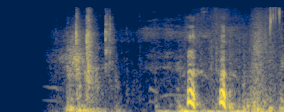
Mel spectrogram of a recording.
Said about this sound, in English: I hear somebody at the door. Come on in.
